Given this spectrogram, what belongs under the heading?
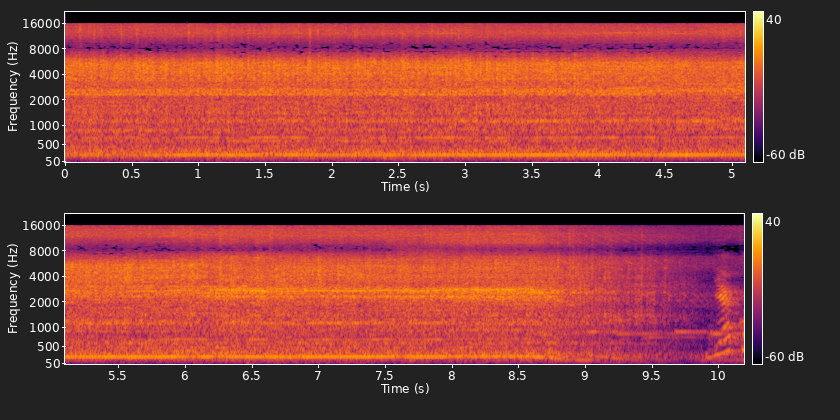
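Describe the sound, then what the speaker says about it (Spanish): Electric blender running steadily at high speed while mixing a capulín fruit drink, a loud continuous whir for about nine seconds before the motor winds down. "para que no se nos espanten y se digan, ¡ay, tanta licuadora!"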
